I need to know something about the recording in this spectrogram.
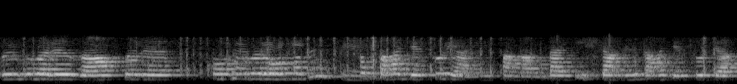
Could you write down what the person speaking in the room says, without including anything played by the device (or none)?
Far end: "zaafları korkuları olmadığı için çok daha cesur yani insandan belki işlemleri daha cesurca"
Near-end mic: bu tarz böyle bir e,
